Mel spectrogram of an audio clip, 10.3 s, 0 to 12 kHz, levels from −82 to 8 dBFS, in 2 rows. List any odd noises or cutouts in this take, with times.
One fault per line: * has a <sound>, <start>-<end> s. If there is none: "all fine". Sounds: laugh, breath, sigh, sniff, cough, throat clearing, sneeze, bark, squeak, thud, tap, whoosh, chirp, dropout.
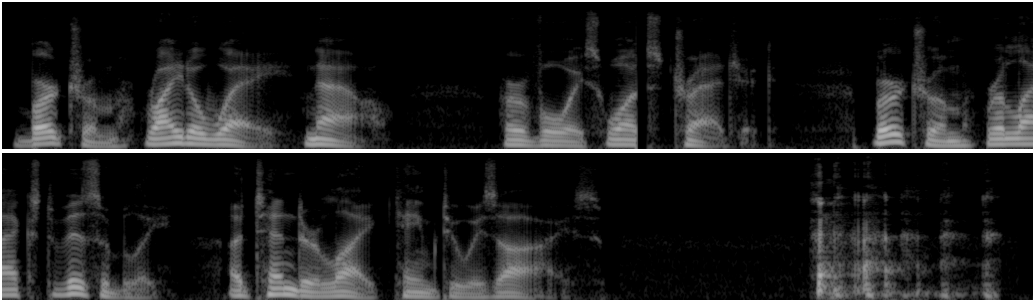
* has a dropout, 3.2-3.2 s
* has a laugh, 9.2-10.2 s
